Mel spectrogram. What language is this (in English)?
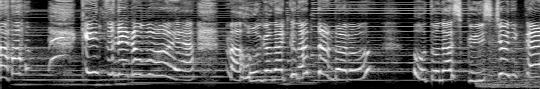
Japanese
